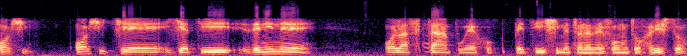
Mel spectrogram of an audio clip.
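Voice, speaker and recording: Here a man speaks at a medium pitch and a very slow pace. His intonation is fairly even. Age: 70s. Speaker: retired race walking athlete. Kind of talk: radio interview.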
